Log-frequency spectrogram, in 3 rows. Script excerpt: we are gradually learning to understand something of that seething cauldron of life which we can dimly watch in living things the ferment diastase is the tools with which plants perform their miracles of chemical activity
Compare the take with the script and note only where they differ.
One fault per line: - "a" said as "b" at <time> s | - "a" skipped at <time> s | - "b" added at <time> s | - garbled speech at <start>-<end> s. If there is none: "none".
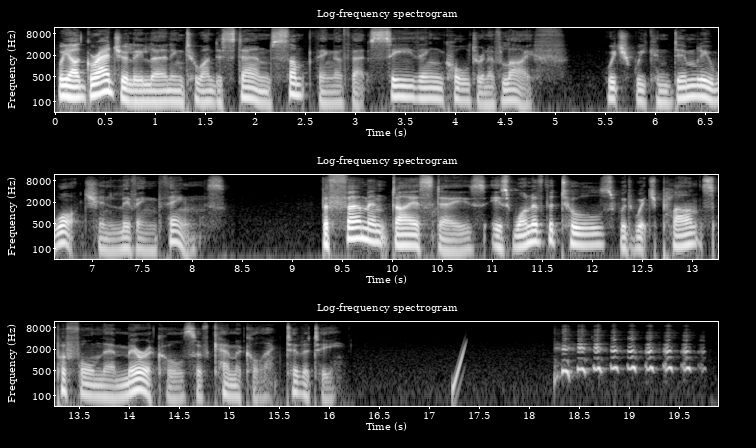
- "one of" added at 11.2 s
